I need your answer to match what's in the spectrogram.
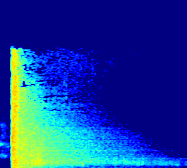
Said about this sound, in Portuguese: Consegui me forçar a desviar a arma a tempo e atirei na coisa.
